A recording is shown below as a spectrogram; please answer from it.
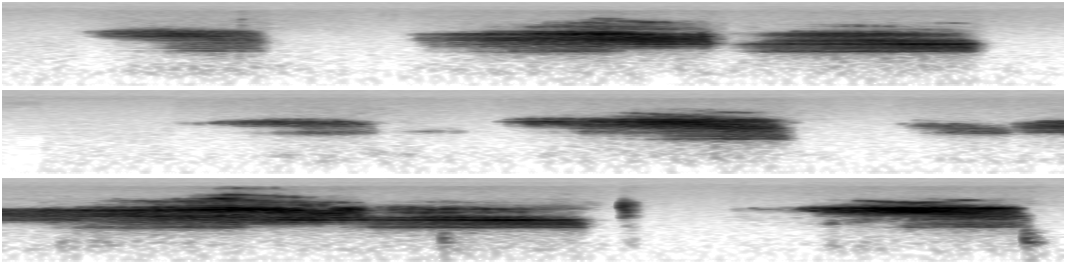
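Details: A pickerel frog emerging in early spring gives long, rasping snore-like bursts, each lasting a second or more, longer than a leopard frog's snores, with a little spring peeper at the end.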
